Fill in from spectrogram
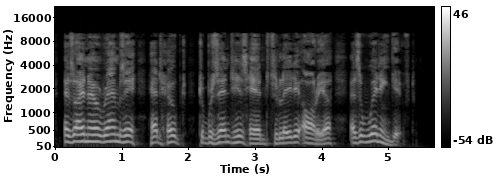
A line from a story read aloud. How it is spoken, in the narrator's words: he went on to a ripple of laughter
